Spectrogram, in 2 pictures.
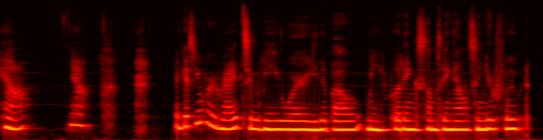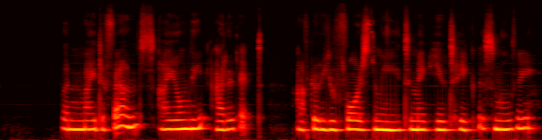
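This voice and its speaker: A young woman playing a possessive, sweetly menacing teacher girlfriend in an ASMR roleplay, speaking softly, intimately and often in whispers. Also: fairly high pitch, fairly even intonation. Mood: sweetly controlling. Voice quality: soft, breathy, often whispered. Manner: slow, intimate, coaxing with veiled threats.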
